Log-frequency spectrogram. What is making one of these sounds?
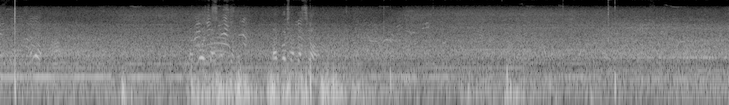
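Footsteps patter on artificial turf as a boy jogs.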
